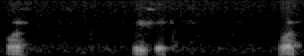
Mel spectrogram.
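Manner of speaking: normal talking voice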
